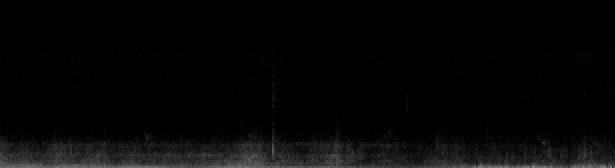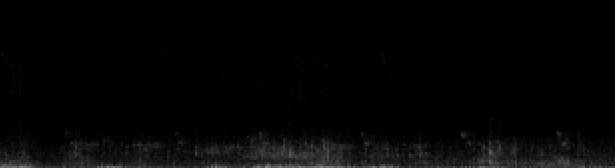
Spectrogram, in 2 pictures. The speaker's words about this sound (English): Oh, two planes flying in formation. I wonder if it's warbird season.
